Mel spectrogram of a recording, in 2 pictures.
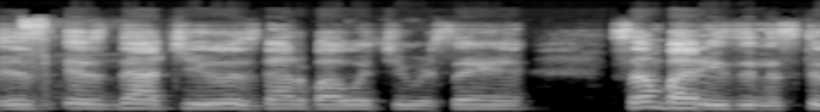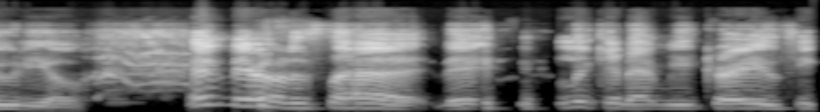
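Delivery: very loud, high talking while cracking up laughing. Apologizing to the other speaker for cracking up: laughing while talking. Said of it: "I'm over here cracking up".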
